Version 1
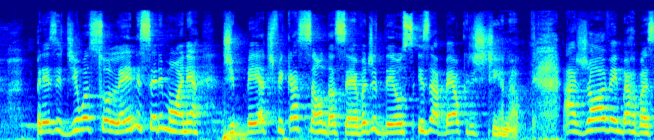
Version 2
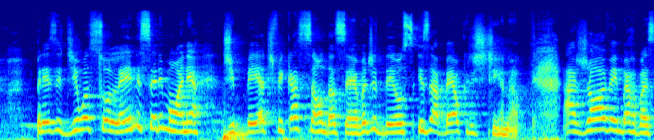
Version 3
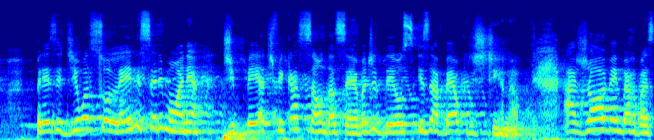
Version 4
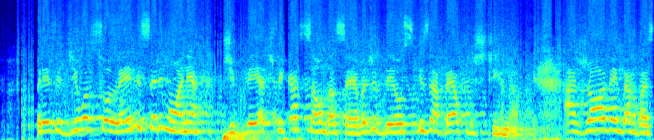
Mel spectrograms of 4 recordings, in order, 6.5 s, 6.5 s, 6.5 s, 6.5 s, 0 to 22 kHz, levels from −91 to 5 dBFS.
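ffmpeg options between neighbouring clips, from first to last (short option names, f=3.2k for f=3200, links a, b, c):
-af "bass=f=250:g=5,treble=f=4k:g=-12"
-filter_complex "[0:a]asplit=2[a][b];[b]adelay=141,lowpass=f=1.5k:p=1,volume=-11dB,asplit=2[c][d];[d]adelay=141,lowpass=f=1.5k:p=1,volume=0.46,asplit=2[e][f];[f]adelay=141,lowpass=f=1.5k:p=1,volume=0.46,asplit=2[g][h];[h]adelay=141,lowpass=f=1.5k:p=1,volume=0.46,asplit=2[i][j];[j]adelay=141,lowpass=f=1.5k:p=1,volume=0.46[k];[a][c][e][g][i][k]amix=inputs=6:normalize=0,volume=-5dB"
-af "acrusher=bits=8:dc=4:mix=0:aa=0.000001,volume=5.5dB"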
